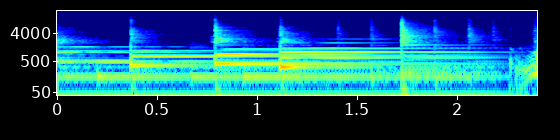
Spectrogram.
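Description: Steel handpan played with the fingers: about five notes struck in turn, each ringing on with a long sustain over a low held note.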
